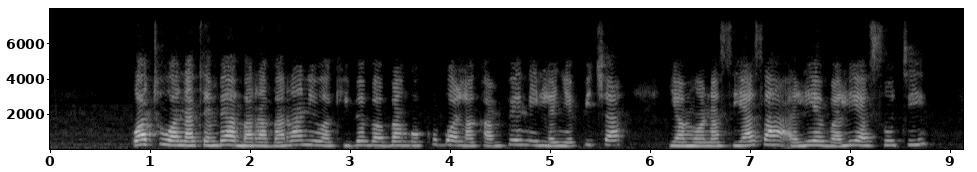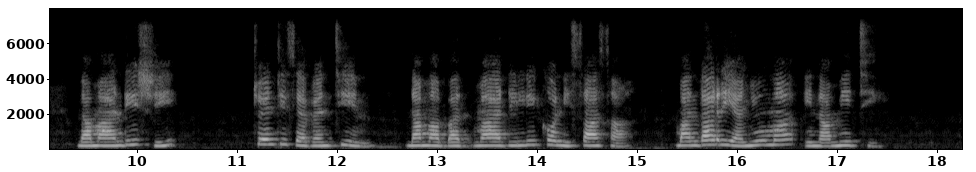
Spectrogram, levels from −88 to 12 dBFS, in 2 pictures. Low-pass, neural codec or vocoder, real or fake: 7.2 kHz; codec, 16 kHz, 8 kbps, FreqCodec, smaller model; fake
